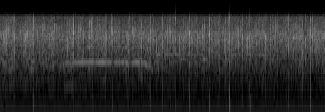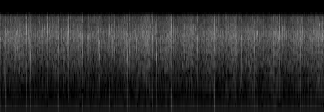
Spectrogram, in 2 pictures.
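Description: Large audience applauding: a dense, steady patter of many hands clapping. A brief held tone sounds faintly over it about a second in.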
